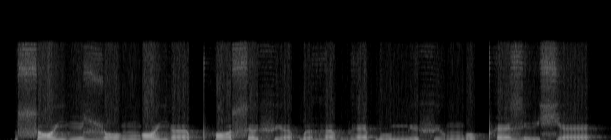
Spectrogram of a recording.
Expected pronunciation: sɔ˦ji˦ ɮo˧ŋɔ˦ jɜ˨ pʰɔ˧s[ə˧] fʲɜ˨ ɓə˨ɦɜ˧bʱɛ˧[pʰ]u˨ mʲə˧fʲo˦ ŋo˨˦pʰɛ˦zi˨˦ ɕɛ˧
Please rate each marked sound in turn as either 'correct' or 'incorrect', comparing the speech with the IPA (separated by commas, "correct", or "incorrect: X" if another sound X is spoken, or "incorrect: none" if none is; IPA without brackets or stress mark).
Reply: correct, incorrect: ɓ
